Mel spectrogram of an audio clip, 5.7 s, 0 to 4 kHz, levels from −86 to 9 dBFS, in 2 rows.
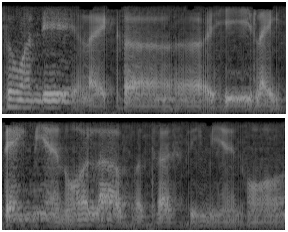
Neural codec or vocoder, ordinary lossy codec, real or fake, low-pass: vocoder, 22.05 kHz, 80 mel bands, Vocos; MP3, 32 kbps; fake; 3.6 kHz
